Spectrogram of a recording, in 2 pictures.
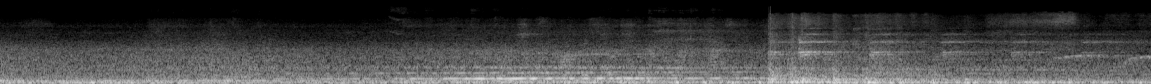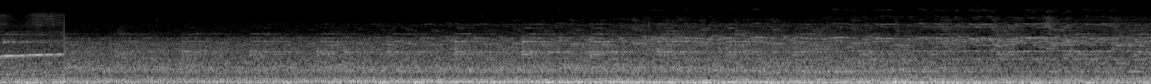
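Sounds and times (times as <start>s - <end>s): approaching train rumble: 0.0s - 23.0s
passing train hum: 0.0s - 23.0s.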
